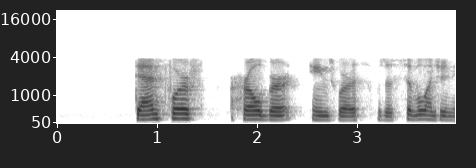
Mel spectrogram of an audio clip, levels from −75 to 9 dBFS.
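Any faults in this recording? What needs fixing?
Nothing here needs fixing. The speech carries the narrow sound of G.711 telephone coding, with the band running from about 150 Hz to 3.7 kHz and nothing above about 3.8 kHz, which fits the standard 64 kbps A-law telephone format.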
